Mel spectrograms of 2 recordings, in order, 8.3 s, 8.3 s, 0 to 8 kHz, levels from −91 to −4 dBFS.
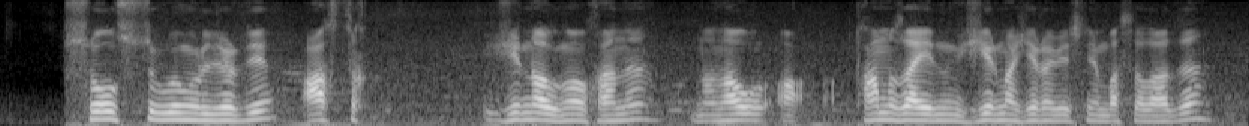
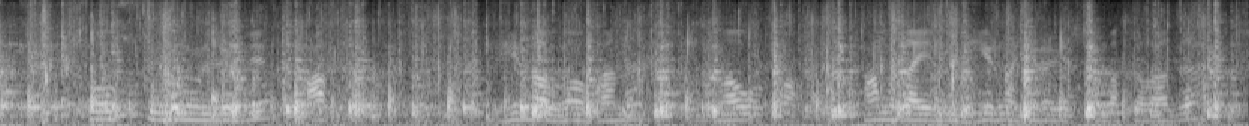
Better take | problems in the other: first | background sound (Run); 5 dB above the speech

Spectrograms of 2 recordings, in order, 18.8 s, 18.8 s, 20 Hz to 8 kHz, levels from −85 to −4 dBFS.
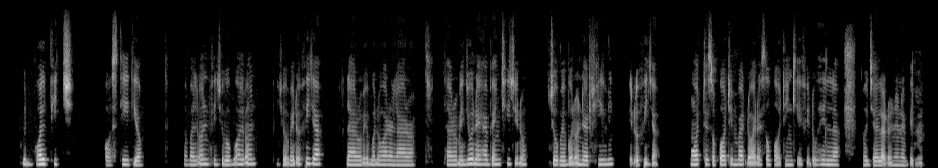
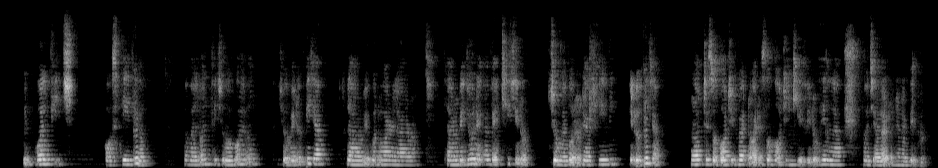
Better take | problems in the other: first | noise reduction (neural mask model DeepFilterNet 3)

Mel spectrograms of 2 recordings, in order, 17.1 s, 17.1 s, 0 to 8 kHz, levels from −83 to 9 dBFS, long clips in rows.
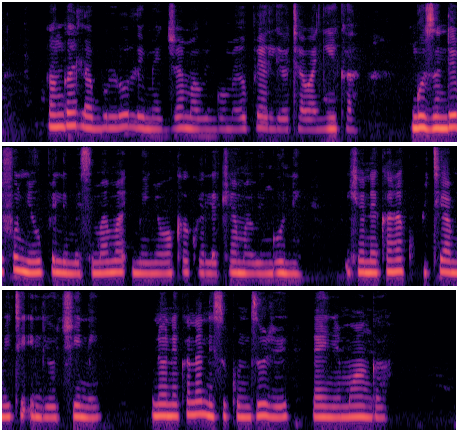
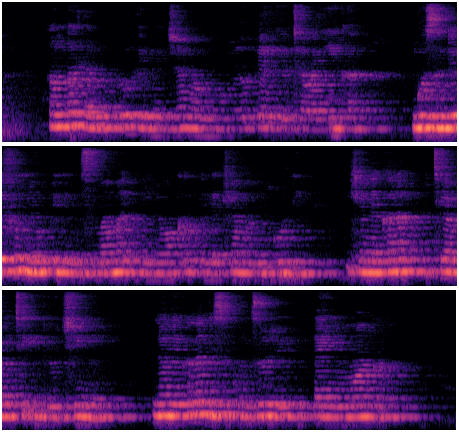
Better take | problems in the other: first | room echo; dies away in 1.2 s

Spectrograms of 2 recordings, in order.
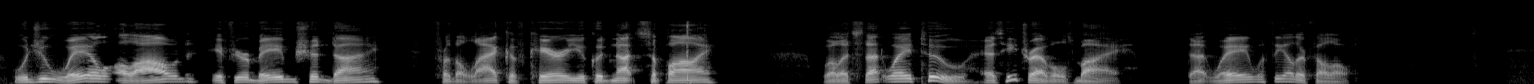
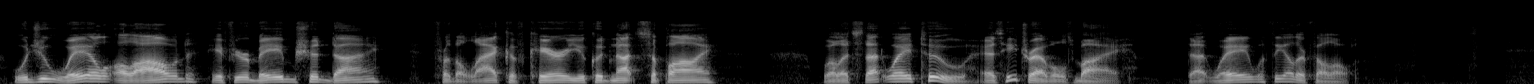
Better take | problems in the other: second | noise reduction (classical method Wiener filter)

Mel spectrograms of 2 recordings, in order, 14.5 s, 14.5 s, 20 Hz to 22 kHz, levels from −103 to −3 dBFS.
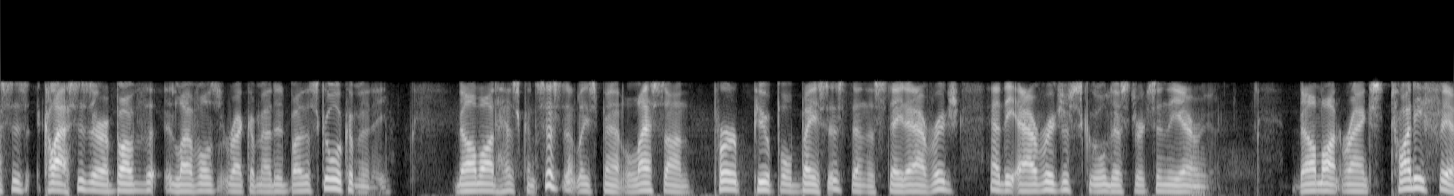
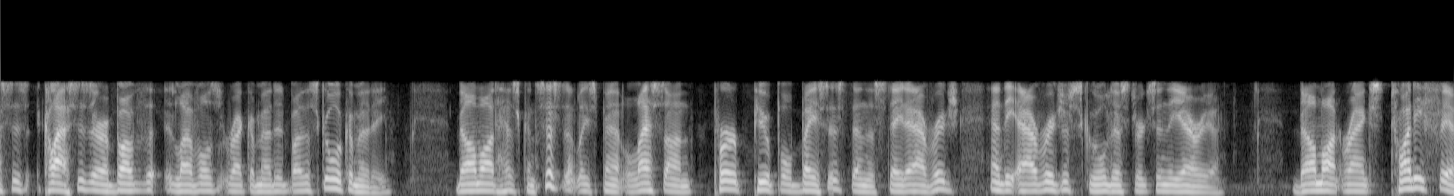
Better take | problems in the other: second | noise reduction (neural separator model SepFormer WHAM!)

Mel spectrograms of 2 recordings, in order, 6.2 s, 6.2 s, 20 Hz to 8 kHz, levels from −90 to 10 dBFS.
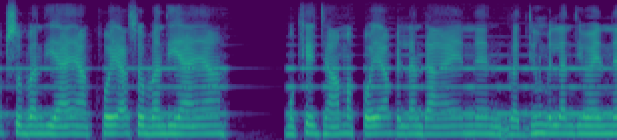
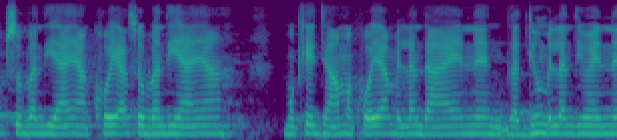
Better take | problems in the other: second | noise reduction (neural mask model RNNoise)

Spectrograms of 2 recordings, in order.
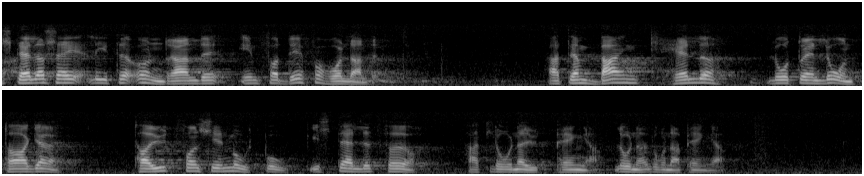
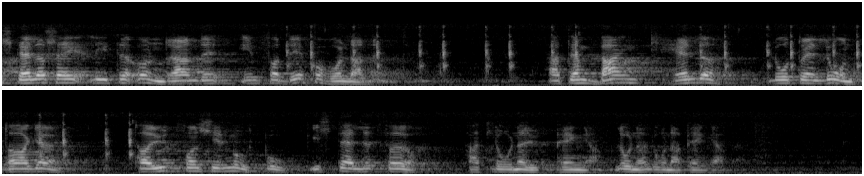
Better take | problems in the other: first | background sound (Clock); 13 dB below the speech // room echo; dies away in 1.7 s

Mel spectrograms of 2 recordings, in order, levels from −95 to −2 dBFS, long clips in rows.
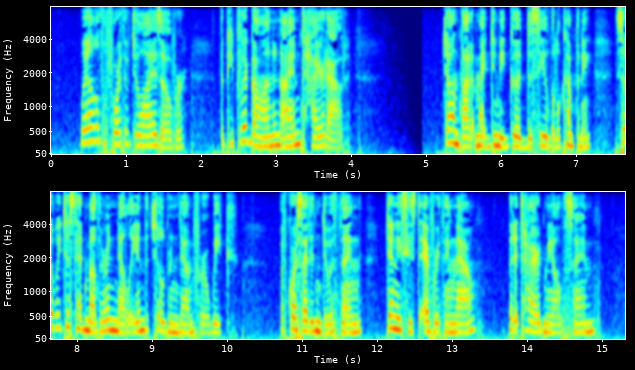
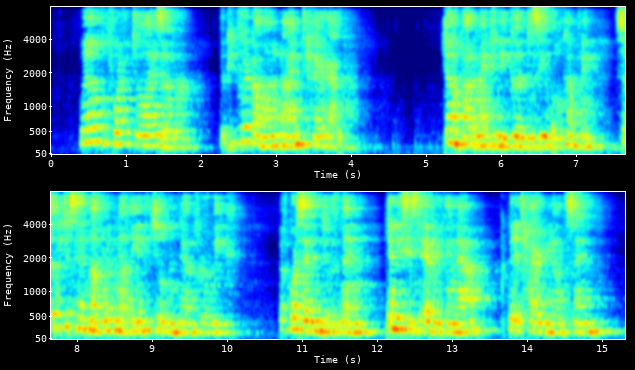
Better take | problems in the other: first | noise reduction (neural separator model SepFormer DNS4)

